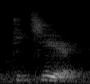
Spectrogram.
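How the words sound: The t in the middle sounds like ts. This is how it is said in Canada. "They also have a T that has that same Z with it"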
